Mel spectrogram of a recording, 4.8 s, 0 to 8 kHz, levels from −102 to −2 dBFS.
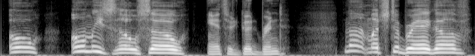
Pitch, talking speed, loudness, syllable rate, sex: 190 Hz, 140 wpm, -17 LUFS, 4.2 syllables/s, male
